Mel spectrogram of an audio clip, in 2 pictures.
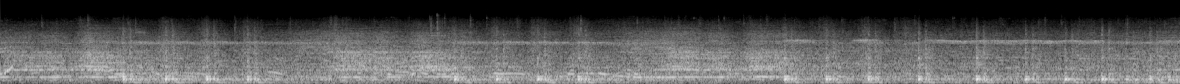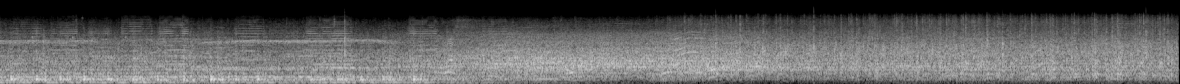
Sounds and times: Music: 0.0 - 16.4
Crowd: 0.0 - 23.6.

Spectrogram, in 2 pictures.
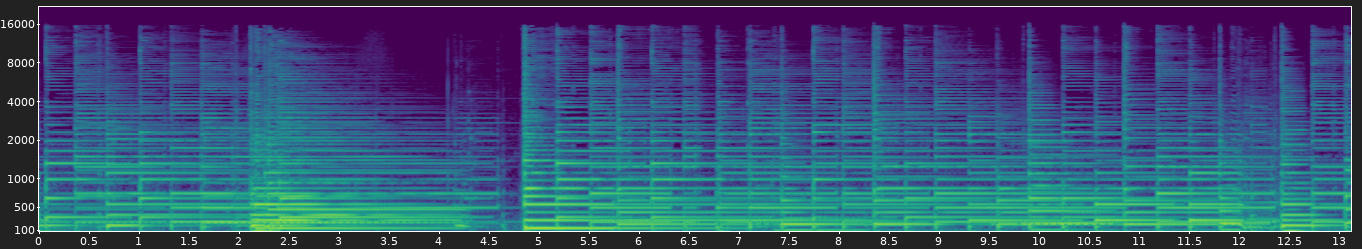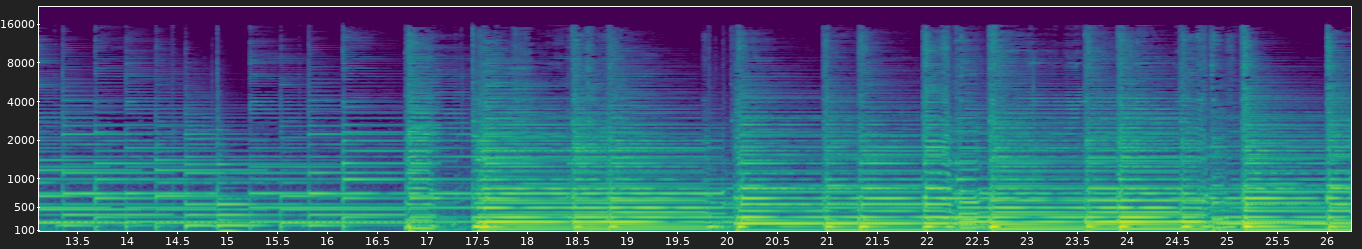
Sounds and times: Acoustic guitar: 0.0 - 26.2
Strum: 16.8 - 26.2.

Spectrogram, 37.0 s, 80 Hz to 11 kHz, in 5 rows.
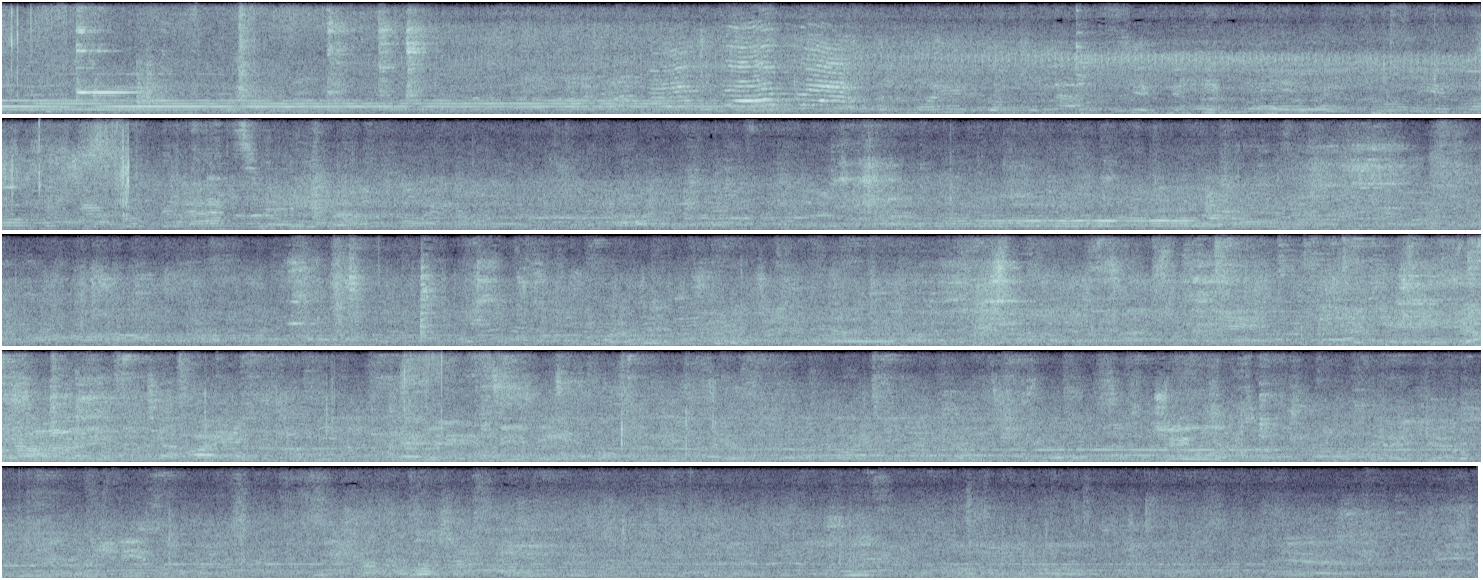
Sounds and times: Speech: 1.1 - 36.9.

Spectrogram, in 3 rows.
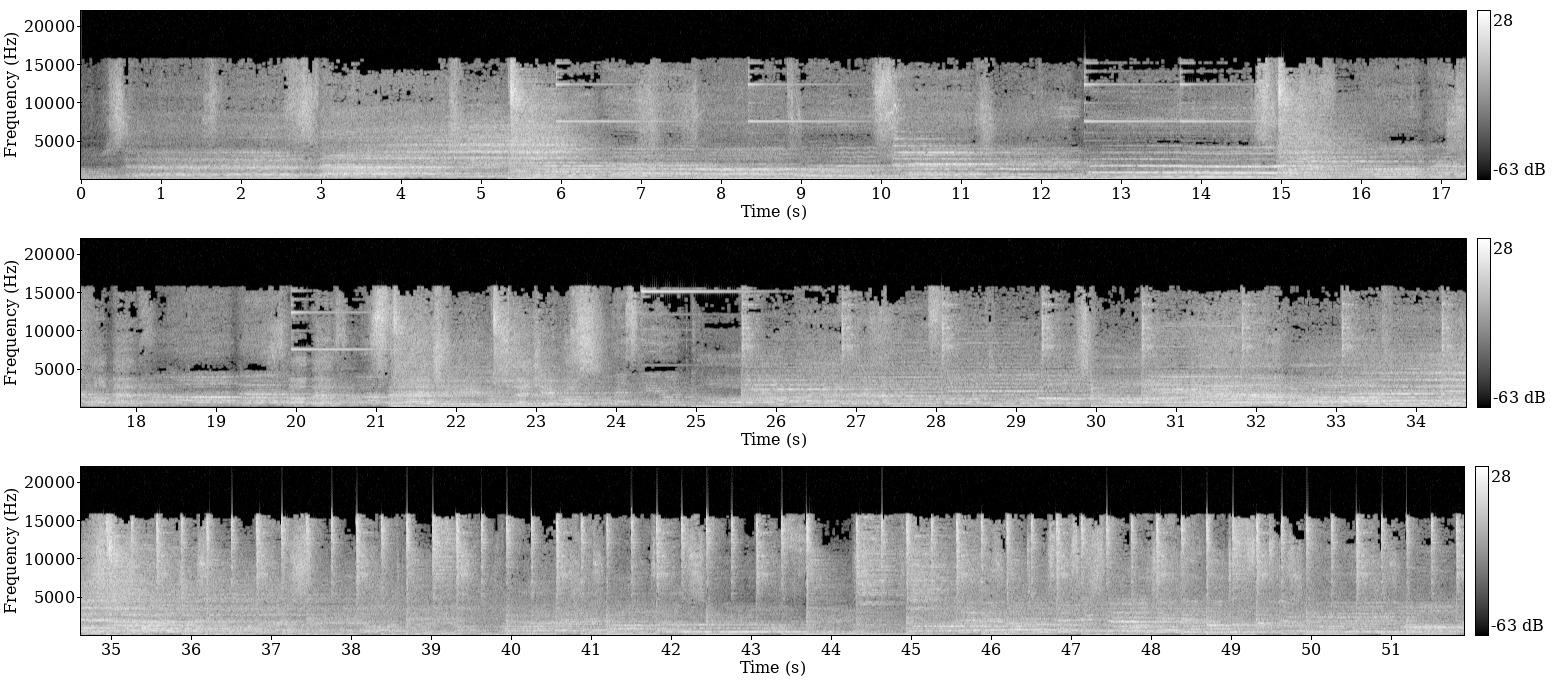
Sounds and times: Music: 0.0 - 51.9.

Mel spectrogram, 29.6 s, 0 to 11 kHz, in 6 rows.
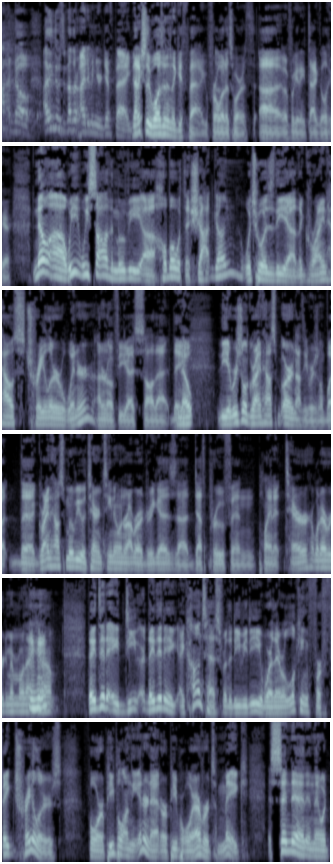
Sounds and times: Speech: 0.0 - 29.6.

